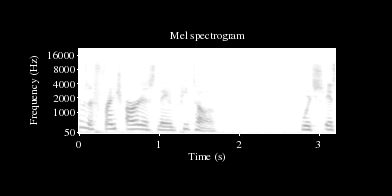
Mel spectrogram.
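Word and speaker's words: Pitof: but the director was a French artist named PTO which is spelled literally pit of oh all right well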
